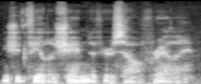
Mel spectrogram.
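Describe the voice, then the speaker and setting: A man playing a gloating, theatrical criminal mastermind in a soft-spoken ASMR roleplay, breathy and often near whispering, with pompous, mock-polite, drawn-out musing. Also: natural voice. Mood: gloating, menacing. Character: gloating, theatrical criminal mastermind villain, supremely confident yet cautious.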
